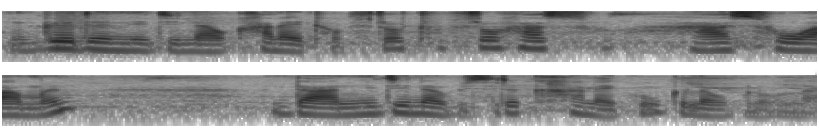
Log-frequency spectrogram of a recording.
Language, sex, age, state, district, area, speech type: Bodo, female, 30-45, Assam, Baksa, rural, spontaneous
